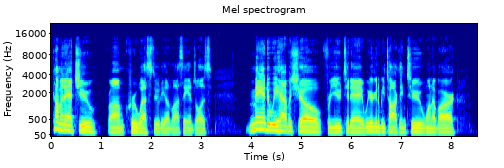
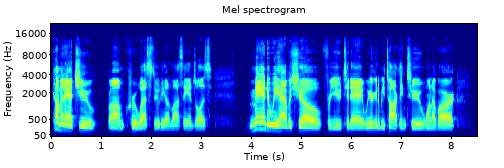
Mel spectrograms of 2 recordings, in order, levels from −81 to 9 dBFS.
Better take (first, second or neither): first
